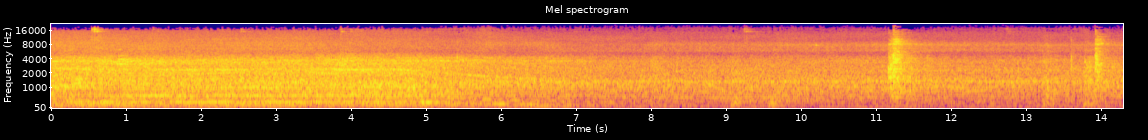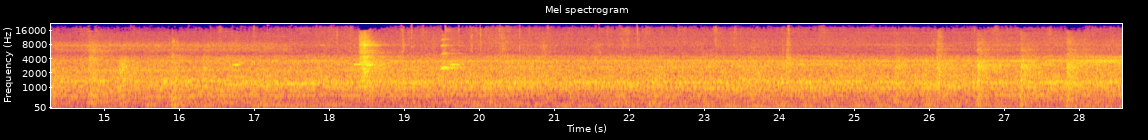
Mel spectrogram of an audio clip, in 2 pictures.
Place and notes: vancouver, davie street, subway construction
sound of work at a big street construction for the new vancouver airport subway
soundmap nrw: social ambiences, art places and topographic field recordings
davie street corner to mainland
